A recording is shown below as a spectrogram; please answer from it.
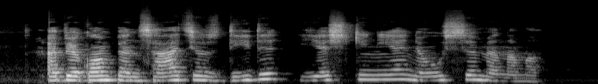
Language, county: Lithuanian, Vilnius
